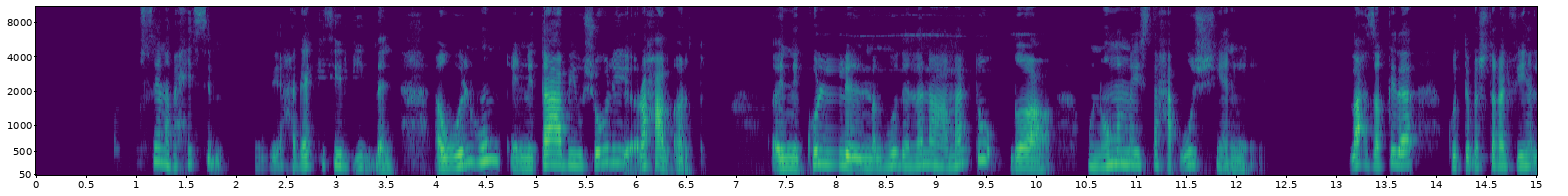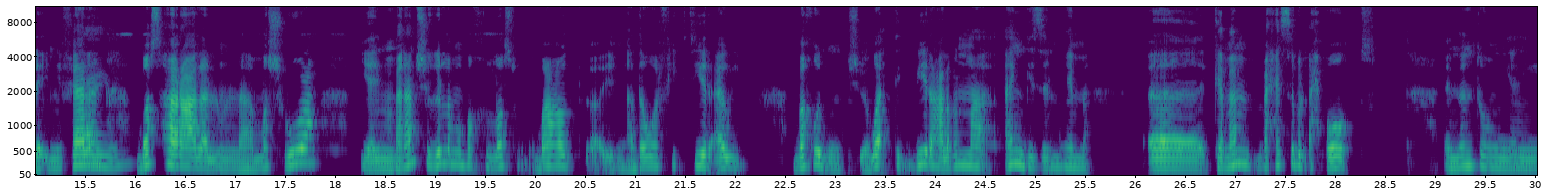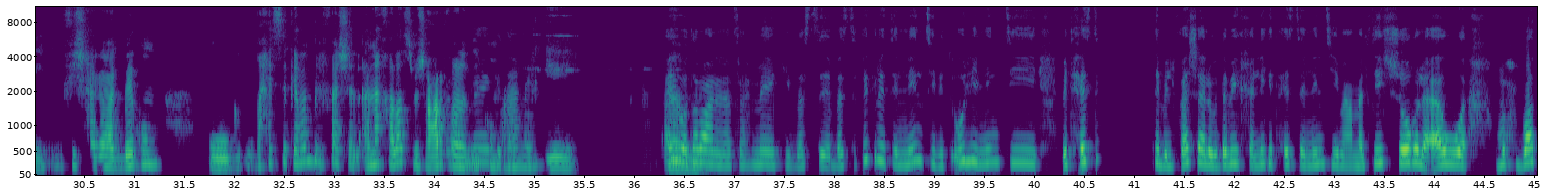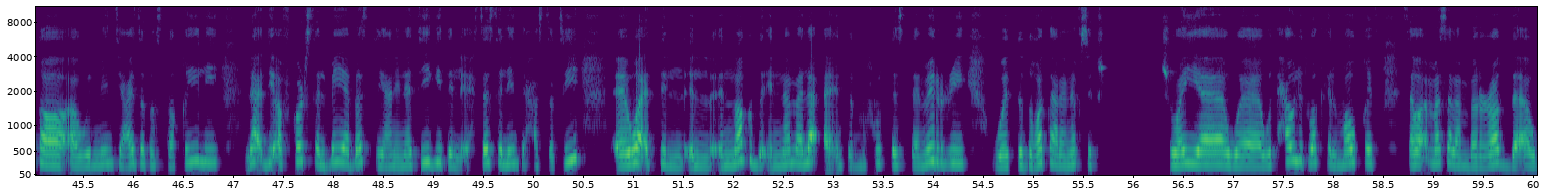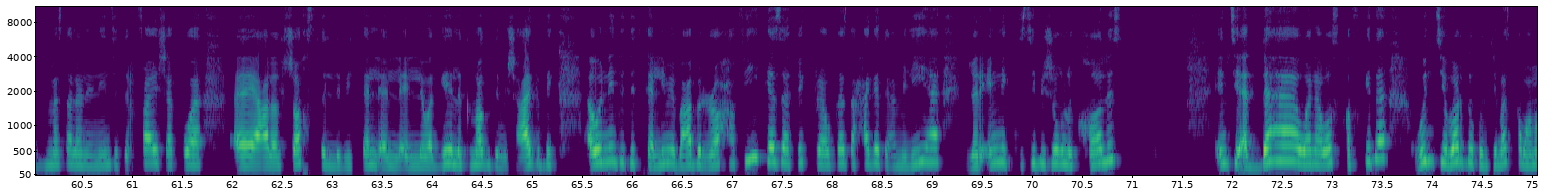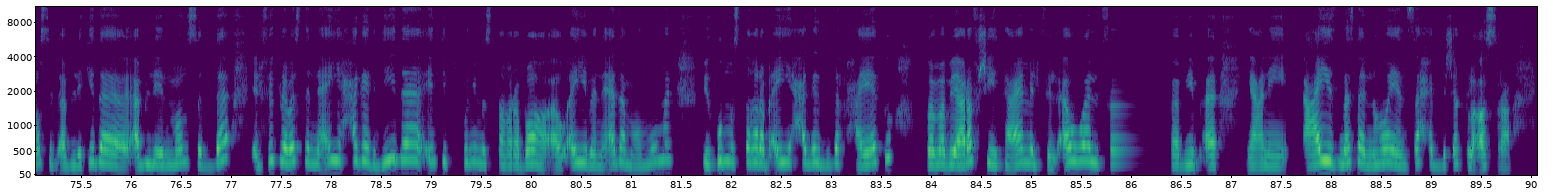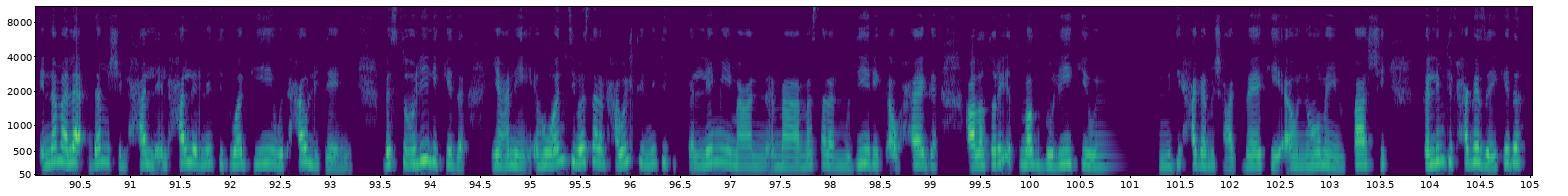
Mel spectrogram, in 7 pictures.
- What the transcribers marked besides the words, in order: other noise; horn; distorted speech; other background noise
- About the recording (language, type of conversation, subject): Arabic, advice, إزاي أتكلم وأسمع بشكل أحسن لما حد يوجّهلي نقد جارح؟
